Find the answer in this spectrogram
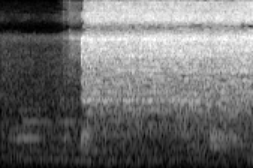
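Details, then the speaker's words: Dental chair suction switched on, with its strength adjustable by a control: a steady loud hiss starts abruptly and continues, the rushing-air sound of suction running. "ito po yung control niya gusto niyong hinaan pwede lakasan."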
